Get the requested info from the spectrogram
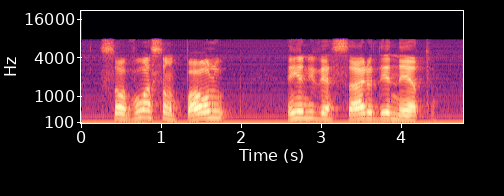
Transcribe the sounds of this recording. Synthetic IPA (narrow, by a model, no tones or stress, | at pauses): savowɐsɐ̃w̃pawlʊ | ẽj̃aniveɾsaɾjʊd̪ɪnɛt̪ʊ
